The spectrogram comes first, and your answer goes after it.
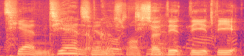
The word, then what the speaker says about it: Tian: By the way, in Pinion as well, it's not Tian, it's Tien.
